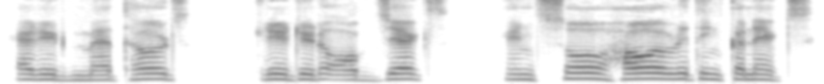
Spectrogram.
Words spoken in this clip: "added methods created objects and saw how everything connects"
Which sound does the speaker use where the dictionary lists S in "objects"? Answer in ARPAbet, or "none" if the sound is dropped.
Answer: S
